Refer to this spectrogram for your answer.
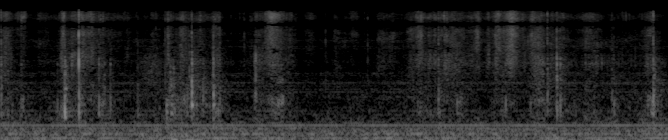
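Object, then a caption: Plastic and rubber suction cup mount of a phone holder. Gloved fingertips rub and scratch the small, solid black plastic and rubber suction-cup mount of a car phone holder while it is held in the hands. It makes quiet, dry scratching and soft rustling, broken by a few sharp, bright ticks, over a steady low hum and a faint high whine.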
